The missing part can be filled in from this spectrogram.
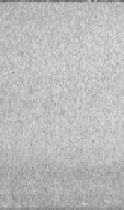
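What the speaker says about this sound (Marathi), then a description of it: "इथे पण छोटा झरणा आहे." Small hidden waterfall in monsoon Maharashtra, a steady broadband rush of falling water filling the whole moment at close range, with no break or change.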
